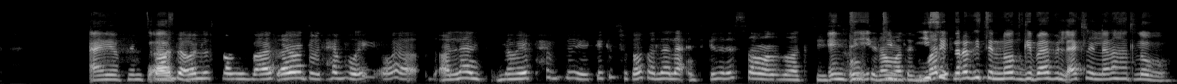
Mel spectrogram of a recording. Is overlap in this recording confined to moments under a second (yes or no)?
no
